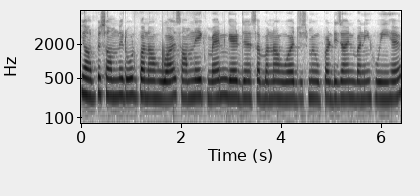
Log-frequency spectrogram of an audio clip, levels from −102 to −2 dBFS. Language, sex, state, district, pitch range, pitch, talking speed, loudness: Hindi, female, Uttarakhand, Tehri Garhwal, 220-235 Hz, 225 Hz, 195 wpm, -18 LUFS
